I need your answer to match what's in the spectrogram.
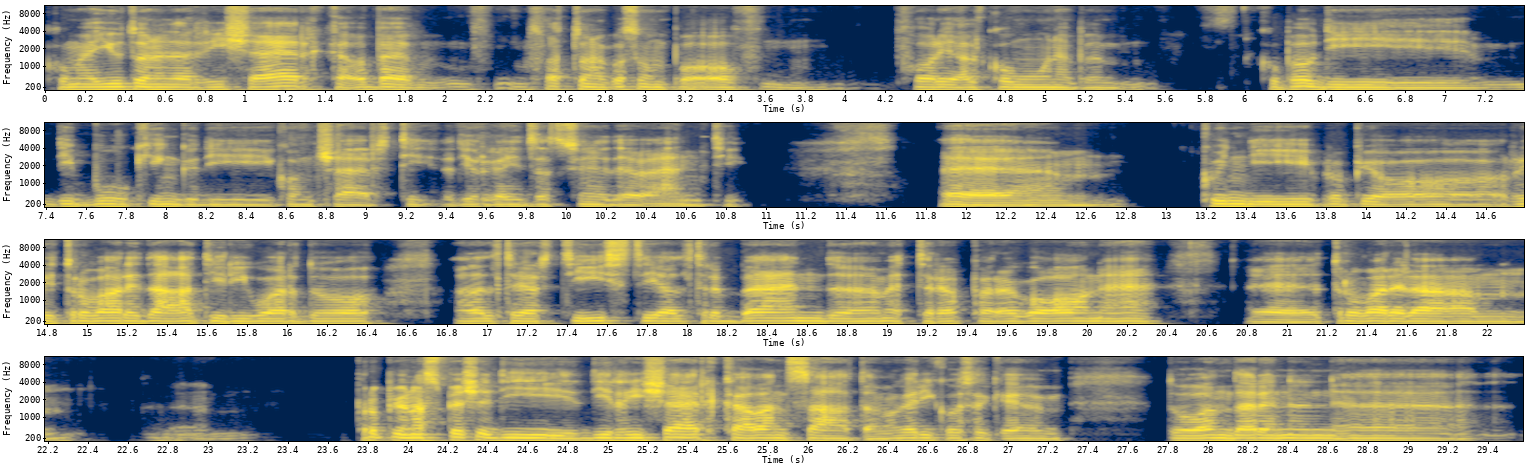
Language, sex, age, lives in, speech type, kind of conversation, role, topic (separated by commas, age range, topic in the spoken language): Italian, male, 30-34, Germany, conversation, unstructured, none, Come pensi che la tecnologia abbia cambiato la scuola?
